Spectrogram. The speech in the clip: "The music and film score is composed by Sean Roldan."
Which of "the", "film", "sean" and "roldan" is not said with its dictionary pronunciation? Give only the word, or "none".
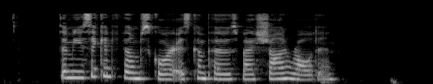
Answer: none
